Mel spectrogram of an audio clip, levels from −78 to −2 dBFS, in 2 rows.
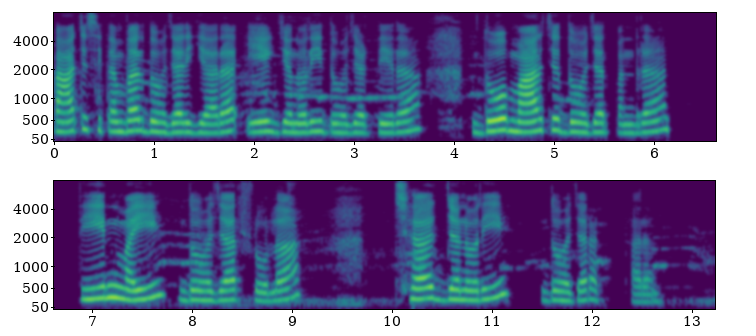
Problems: continuous background conversations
